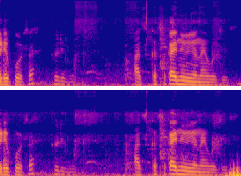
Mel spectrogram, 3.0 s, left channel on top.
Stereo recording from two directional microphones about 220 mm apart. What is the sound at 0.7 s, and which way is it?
Speech, 45° left (ahead or behind).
